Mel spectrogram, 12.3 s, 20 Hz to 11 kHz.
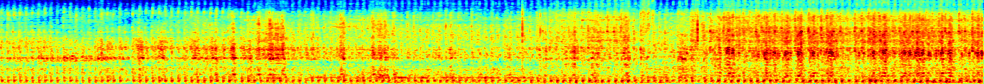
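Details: Bajaj RS 200 at idle: uneven clattery thrumming about two or three beats a second with no steady rhythm; abnormal engine noise, cause unclear.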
